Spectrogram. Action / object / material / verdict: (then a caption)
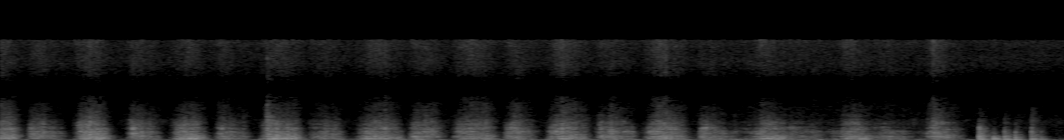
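tap / wooden cutting board / wood / none. A light, solid, flat wooden cutting board held in the hands is scratched and tapped with fingertips and nails to help reduce stress. Soft, quiet scratching strokes repeat in a loose, uneven rhythm, with a dry midrange woody tone that dies away quickly. A quicker run of taps comes near the end.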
